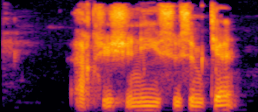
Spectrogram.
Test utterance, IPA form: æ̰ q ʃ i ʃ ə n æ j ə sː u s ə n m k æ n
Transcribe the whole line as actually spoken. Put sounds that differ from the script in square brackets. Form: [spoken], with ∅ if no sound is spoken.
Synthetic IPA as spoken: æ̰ q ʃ i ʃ ə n [i] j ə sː u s ə [∅] m k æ n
